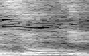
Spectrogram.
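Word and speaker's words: tsuki: Natomiast Gyakuzuki, Gyaku znaczy przeciwny, Zuki czy Cuki, w zależności od kwestii wymowy, to jest to uderzenie proste, ale przeciwne do nogi, która znajduje się z przodu.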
